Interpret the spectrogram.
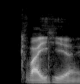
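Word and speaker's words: Gwaihir: Denn er wusste natürlich schon von Gollums Flucht, denn äh, wie spricht man den aus? Gwei hier? – Gwei hier, ja.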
